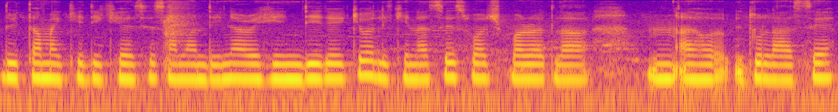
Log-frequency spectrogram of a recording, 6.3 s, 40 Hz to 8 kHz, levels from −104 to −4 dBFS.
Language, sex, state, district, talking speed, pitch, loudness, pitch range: Nagamese, female, Nagaland, Dimapur, 200 wpm, 195 Hz, -14 LUFS, 190-200 Hz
